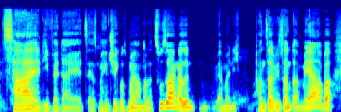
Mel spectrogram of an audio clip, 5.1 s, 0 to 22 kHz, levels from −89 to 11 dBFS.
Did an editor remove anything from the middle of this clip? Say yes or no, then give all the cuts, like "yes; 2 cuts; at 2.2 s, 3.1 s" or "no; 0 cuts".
yes; 2 cuts; at 1.8 s, 3.7 s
